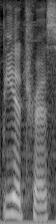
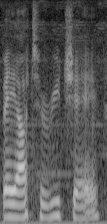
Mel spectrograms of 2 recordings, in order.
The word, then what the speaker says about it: Beatrice: how to pronounce uh beatatric because not only will I acknowledge that the Japanese uh actors are saying bayatariche I will say that uh the Japanese pronunciation is based on Italian pronunciation which I checked ahead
